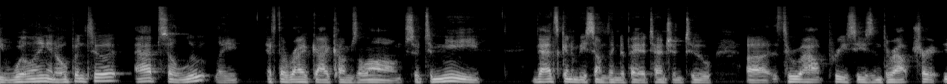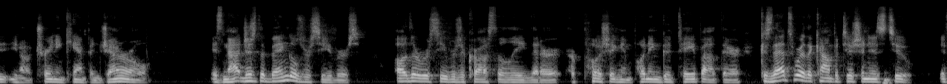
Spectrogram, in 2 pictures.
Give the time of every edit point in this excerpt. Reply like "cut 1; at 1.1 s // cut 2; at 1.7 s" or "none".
none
